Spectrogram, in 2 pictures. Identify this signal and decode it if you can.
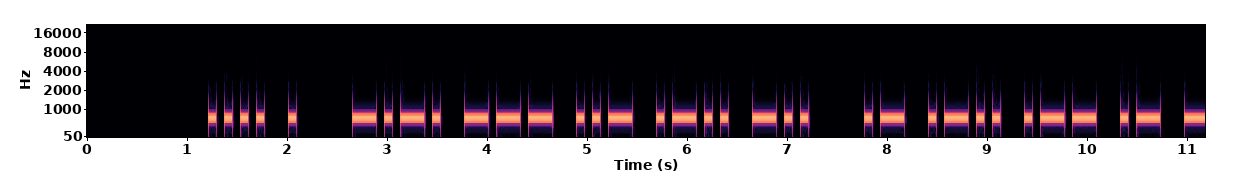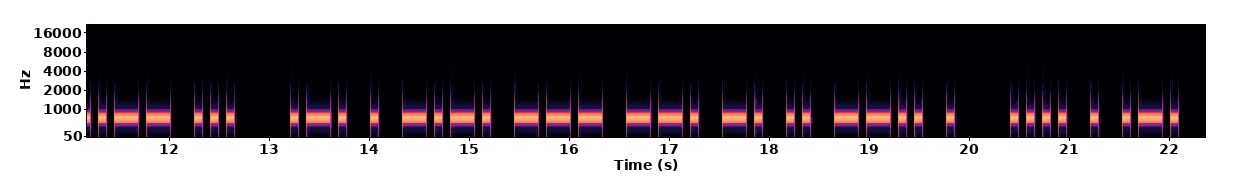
Morse code, heard as a keyed tone, about 15 wpm, 700 Hz. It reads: HE COULD ALWAYS RECOGNIZE HER
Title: Sentences from Top 1400 Words 15wpm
